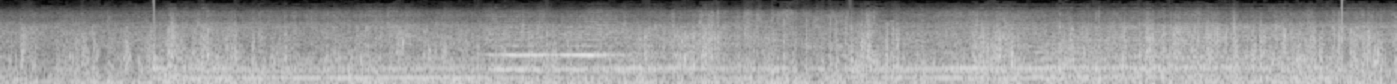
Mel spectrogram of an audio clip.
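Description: Train running at speed, a steady rumble with heavy wind noise on the microphone. A steady two-note tone is held for about four seconds, breaks off briefly, and sounds again for about three more seconds.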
